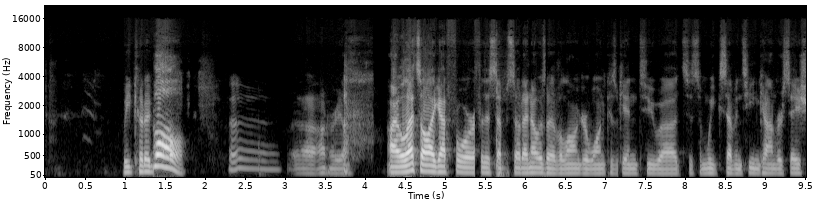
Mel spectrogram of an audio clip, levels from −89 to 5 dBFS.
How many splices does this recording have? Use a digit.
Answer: 6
